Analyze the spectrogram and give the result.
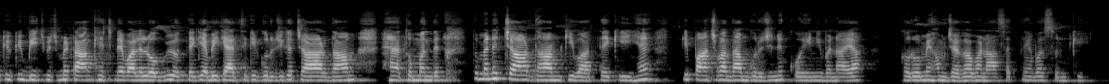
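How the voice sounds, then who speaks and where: Bright-voiced woman vlogging with a sore throat. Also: medium pitch. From Jammu, India. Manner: earnest, pleading, addresses viewers directly. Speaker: devotional vlogger. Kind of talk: casual devotional vlog talk.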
